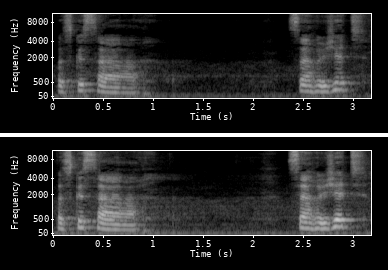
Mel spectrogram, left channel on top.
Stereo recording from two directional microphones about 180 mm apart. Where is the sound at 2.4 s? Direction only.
45° right (ahead or behind).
